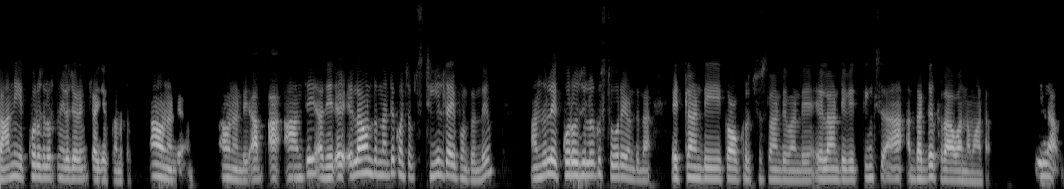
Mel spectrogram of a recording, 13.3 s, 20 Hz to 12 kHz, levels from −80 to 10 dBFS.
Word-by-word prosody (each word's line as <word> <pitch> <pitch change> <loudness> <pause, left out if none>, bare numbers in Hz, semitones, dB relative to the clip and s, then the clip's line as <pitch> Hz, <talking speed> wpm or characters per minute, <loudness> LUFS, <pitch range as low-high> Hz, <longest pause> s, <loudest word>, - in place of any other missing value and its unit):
దాన్ని 155 +5 +3
ఎక్కువ 175 +3 -1
రోజుల 160 -1 +2
వరకు 160 0 -10
నిలవ 150 -1 0
జేయడానికి 150 +2 0
ట్రై 145 -2 +2
జేస్తాంమాట. 125 -3 -6 0.4
అవునండి. 140 -6 +3 0.5
అవునండి. 140 -5 0
అప్ 145 - -4
ఆహ్, - - -1 0.2
అంటే 160 +7 +1
అది 160 0 +1
ఎ - - 0 0.2
ఎలా 210 +3 +7
ఉంటుందంటే, 205 -1 -1
కొంచెం 180 -3 -2
స్టీలు 190 +2 -3
టైపుంటుంది, 155 -3 -1 0.6
అందులో 185 +7 +3
ఎక్కువ 195 +3 +2
రోజులకు 190 +1 +2
స్టోరయ్యుంటుందా, 155 -7 -2 0.4
ఎట్లాంటి 155 -1 +1 0.2
కాక్రోచెస్ 145 -1 0
లాంటివండి, 130 -2 -3 0.2
ఎలాంటివి 140 -1 0
థింగ్స్ 160 -1 -6
ఆ - - +1 0.3
దగ్గరకి 150 +1 0
రావన్నమాట. 120 -3 +1 0.7
ఇలా. 185 -2 +2
155 Hz, 150 wpm, -23 LUFS, 140-170 Hz, 0.7 s, ఎలా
